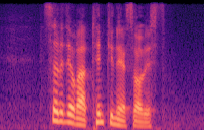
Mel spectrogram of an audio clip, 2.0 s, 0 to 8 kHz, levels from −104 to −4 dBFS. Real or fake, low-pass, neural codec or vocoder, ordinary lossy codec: fake; 7.2 kHz; codec, 16 kHz in and 24 kHz out, 0.6 kbps, FocalCodec, streaming, 2048 codes; none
